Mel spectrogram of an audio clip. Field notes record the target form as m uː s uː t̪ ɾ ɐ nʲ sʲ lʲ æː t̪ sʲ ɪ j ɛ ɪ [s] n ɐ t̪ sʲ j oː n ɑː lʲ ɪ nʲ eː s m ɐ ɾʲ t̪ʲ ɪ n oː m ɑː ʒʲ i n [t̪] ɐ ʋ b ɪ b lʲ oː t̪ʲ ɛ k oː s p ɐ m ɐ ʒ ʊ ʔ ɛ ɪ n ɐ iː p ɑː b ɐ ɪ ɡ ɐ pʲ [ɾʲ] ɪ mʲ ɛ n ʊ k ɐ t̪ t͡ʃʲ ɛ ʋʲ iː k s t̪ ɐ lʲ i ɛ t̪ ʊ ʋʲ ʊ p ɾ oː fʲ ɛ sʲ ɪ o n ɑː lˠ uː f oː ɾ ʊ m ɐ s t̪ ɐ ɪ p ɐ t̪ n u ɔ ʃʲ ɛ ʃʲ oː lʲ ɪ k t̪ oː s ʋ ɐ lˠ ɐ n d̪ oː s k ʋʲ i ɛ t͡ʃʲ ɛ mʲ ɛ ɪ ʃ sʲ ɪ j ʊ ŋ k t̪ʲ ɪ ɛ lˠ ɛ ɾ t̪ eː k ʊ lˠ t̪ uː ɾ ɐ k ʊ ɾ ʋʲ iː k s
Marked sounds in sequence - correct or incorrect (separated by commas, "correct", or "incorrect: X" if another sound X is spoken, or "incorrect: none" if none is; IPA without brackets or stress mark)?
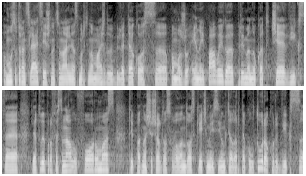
incorrect: ʃ, incorrect: d̪, correct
